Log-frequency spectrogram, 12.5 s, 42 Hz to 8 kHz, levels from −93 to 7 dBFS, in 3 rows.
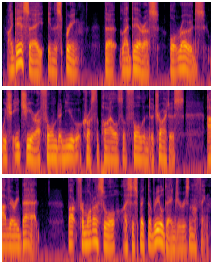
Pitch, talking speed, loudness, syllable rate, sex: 110 Hz, 175 wpm, -21 LUFS, 5.1 syllables/s, male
